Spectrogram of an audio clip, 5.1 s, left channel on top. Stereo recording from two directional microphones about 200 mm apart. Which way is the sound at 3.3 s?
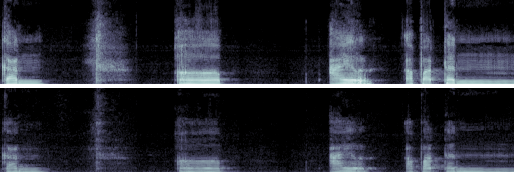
45° left (ahead or behind).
